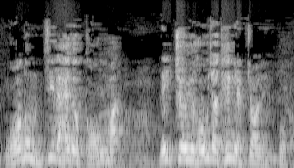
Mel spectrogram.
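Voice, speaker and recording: A woman's voice: mid-range voice, lively intonation, fast, natural voice. A woman playing a firm, polite police officer in a horror radio drama, curt and official, with a Hong Kong Cantonese accent.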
